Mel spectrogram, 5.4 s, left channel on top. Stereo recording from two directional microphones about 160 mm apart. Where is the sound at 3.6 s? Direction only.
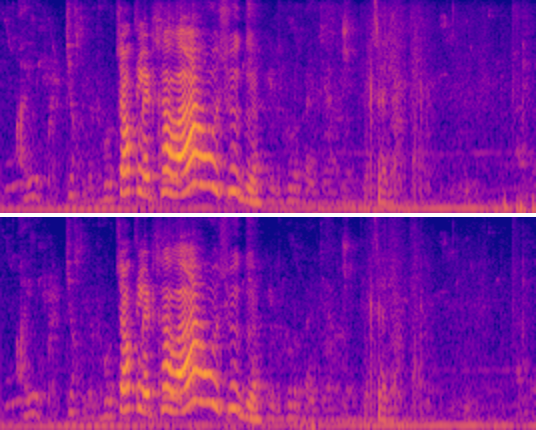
10° right (ahead or behind).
